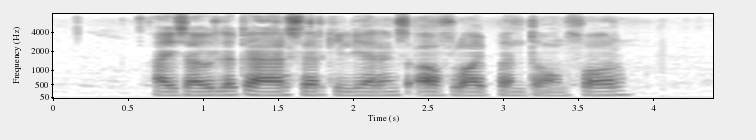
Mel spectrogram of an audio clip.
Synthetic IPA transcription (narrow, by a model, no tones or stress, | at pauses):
ɦəjsɦœwdələkəɦærsərkyliəɾəŋsɐflɑːjpəntə̰ɑːntfɑːr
